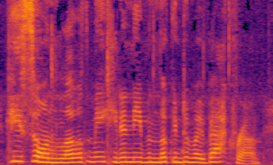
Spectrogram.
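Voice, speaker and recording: Woman playing an earnest, high-voiced young bride-to-be. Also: fast, close to an everyday voice. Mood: earnest, sorrowful. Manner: earnest, pleading, dramatic. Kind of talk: audio drama acting.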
